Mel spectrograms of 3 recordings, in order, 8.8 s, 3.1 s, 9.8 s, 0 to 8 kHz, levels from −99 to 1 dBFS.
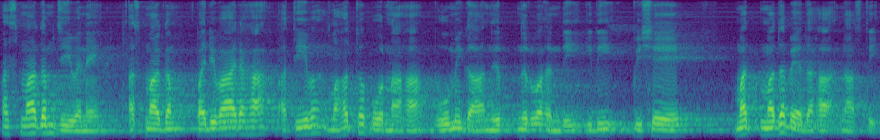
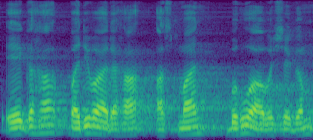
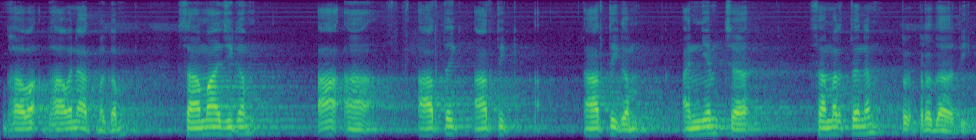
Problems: none marked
